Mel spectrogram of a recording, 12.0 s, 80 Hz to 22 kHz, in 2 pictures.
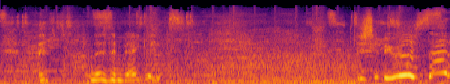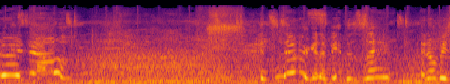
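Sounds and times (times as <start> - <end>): vehicle passing on street: 1.0 - 12.0.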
